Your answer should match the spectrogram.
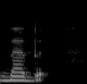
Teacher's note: ketika hurufba dalam posisi mati suara terdengar mantul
